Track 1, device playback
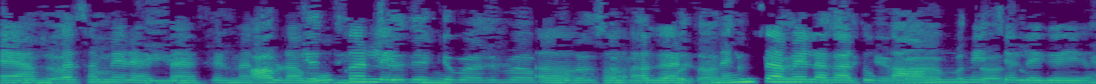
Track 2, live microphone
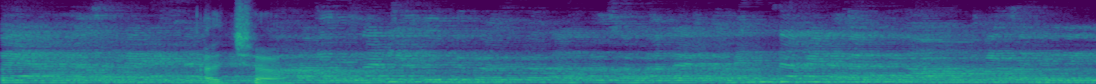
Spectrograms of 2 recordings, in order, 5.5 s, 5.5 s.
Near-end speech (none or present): present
